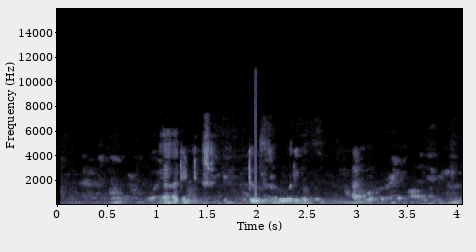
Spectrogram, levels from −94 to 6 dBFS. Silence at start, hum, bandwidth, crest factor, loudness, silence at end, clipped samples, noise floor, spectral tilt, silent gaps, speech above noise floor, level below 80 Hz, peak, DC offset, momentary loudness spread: 0.05 s; none; 11 kHz; 20 dB; -34 LUFS; 0 s; under 0.1%; -54 dBFS; -7.5 dB/octave; none; 22 dB; -50 dBFS; -14 dBFS; under 0.1%; 15 LU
